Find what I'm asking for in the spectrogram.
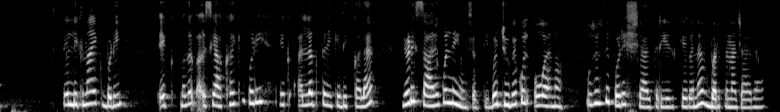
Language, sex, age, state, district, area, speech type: Dogri, female, 18-30, Jammu and Kashmir, Samba, urban, spontaneous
